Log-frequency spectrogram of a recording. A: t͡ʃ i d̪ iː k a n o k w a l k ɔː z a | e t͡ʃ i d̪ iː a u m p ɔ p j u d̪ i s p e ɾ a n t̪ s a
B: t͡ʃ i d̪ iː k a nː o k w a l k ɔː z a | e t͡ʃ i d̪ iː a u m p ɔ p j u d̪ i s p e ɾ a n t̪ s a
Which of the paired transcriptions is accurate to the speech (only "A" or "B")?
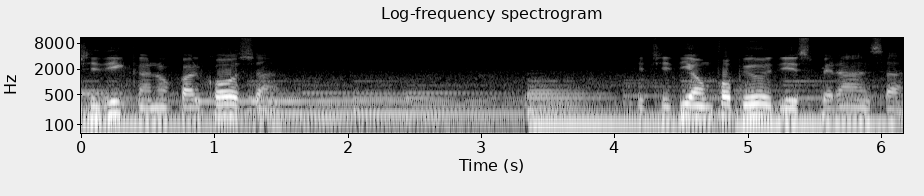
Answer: A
